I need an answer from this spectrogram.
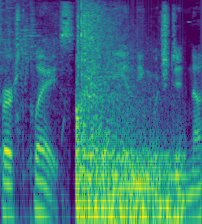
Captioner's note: vineboom again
